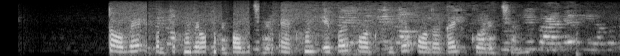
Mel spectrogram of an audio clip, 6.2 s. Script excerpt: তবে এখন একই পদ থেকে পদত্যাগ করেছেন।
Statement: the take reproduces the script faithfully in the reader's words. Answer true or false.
false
